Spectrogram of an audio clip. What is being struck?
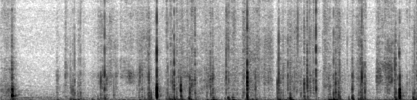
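Laminated woven plastic zipper pouch.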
